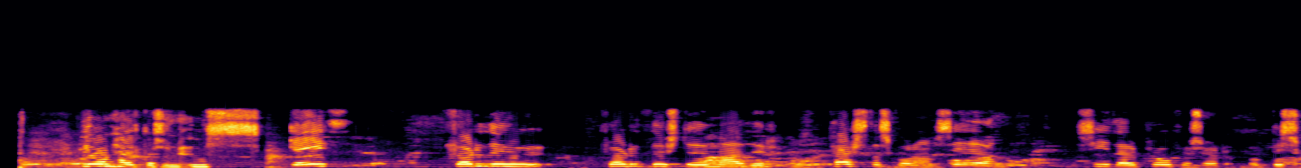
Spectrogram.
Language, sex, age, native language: Icelandic, female, 12, Icelandic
